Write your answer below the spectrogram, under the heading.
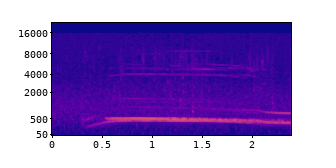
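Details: Single wolf howl that swoops upward, then holds a smooth, level, pure tone for well over a second before dipping slightly at the end, loud and clear with little background.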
